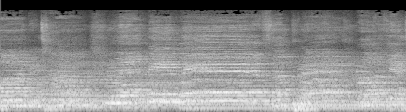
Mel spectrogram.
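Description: A mixed group of men and women singing a Christian song in harmony into handheld microphones, holding long, sustained chords.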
